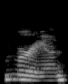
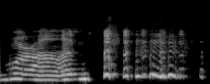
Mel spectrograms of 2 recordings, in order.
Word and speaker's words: Moran: Moran. Yeah, that's the easiest way to say it. Instead of like, moron.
